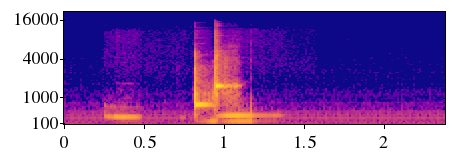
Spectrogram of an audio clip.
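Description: Brief electronic beep from the video-conference line about a second in: a click with a short, pitched tone lasting about half a second, after a faint short sound just before it.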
